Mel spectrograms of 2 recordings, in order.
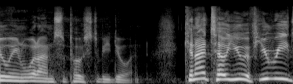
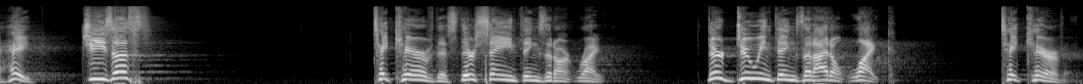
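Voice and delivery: complaining Pharisee; 3 semitones higher, 6 dB louder than usual. Acted.

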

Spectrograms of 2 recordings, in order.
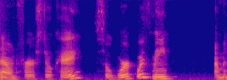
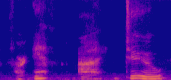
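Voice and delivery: whispered echo; 13 dB quieter than usual. Shown as a demonstration. Teacher leaves room for class to repeat, whispering. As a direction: whisper along word by word. Quiet echo of modelled line.

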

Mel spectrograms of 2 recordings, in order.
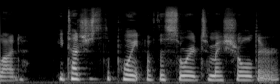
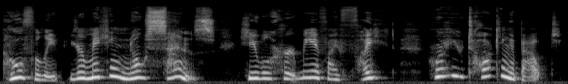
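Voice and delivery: higher and louder, sharp and exasperated; snapping; 6 semitones higher, 6 dB louder than usual. A narrator's reading. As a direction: snap back in frustration. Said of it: "I snap".

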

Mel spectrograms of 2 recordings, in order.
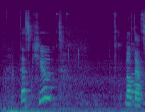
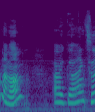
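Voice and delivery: usual speaking voice

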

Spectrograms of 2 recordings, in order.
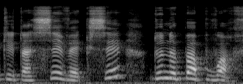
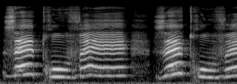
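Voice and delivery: excited cub; 12 semitones higher, 9 dB louder than usual. A narrator's reading. Loupiote runs to papa.

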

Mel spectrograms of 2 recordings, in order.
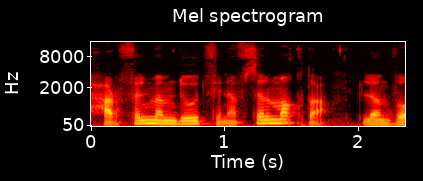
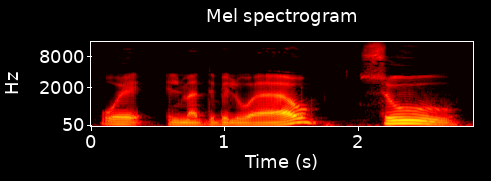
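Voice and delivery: normal talking voice

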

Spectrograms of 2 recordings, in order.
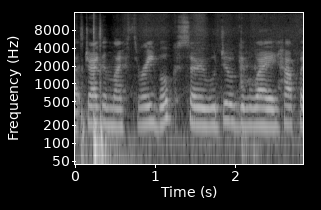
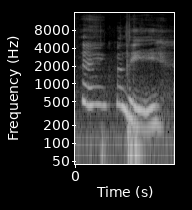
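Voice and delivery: THANKFULLY stretched out slow and high; playful echo; 7 semitones higher, slower than usual. Real, not acted. Relieved the missing order is coming, playful high echo on "Thankfully".

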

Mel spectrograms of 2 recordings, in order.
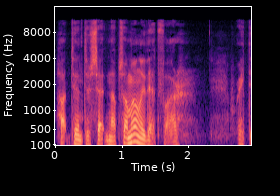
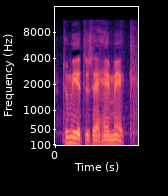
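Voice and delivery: ordinary talk

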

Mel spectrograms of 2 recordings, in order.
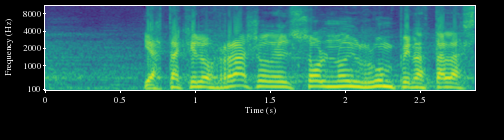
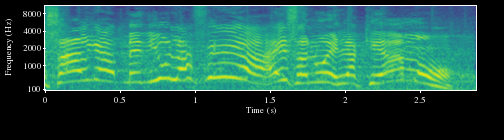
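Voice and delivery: outraged complaint; 11 semitones higher than usual. Acted. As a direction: wail at being cheated. Jacob complains to father-in-law.

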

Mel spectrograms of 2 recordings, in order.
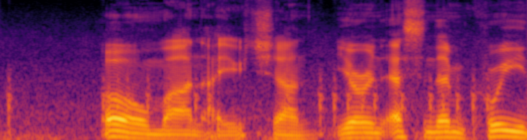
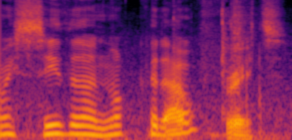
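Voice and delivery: high timid voice; 11 semitones higher than usual. Acted. Character's timid confession, high voice.

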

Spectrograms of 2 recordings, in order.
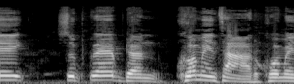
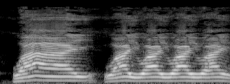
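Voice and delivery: louder, higher chant of why; hyped-up why; 3 semitones higher, 4 dB louder, much slower than usual. Acted. Vlogger hyping his viewers with repeated why questions. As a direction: fire the question at viewers like a hype host.

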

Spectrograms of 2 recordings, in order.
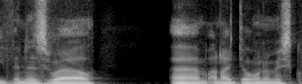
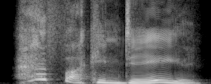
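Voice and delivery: higher, outraged retold scolding; indignant telling-off; 6 semitones higher than usual. Actor friend defending him to rude girl, indignant. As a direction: imitate a friend's affronted rebuke, starting slow. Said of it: "I remember him going to her".

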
